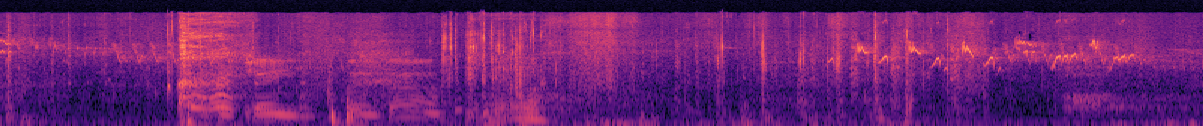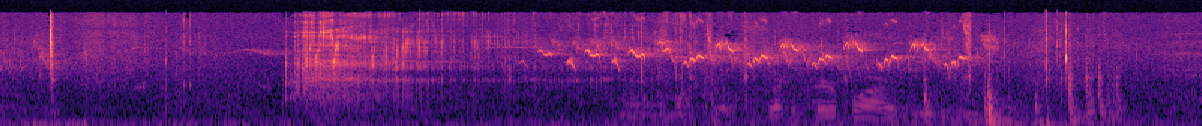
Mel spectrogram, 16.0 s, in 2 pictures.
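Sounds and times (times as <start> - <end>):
small bird chirping: 4.8 - 8.6, 9.6 - 14.9
light clicks and knocks: 14.1 - 15.6.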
